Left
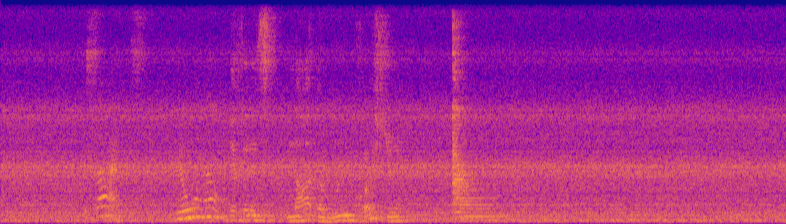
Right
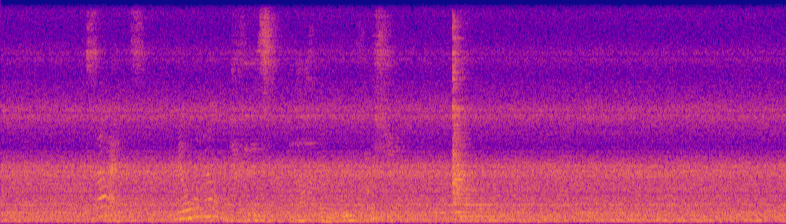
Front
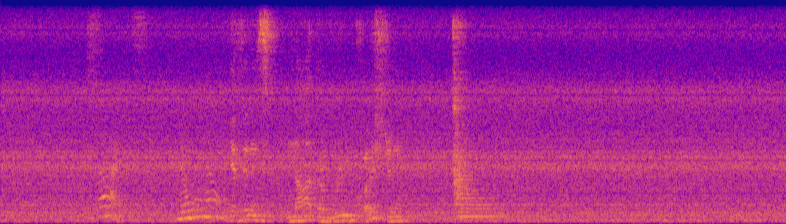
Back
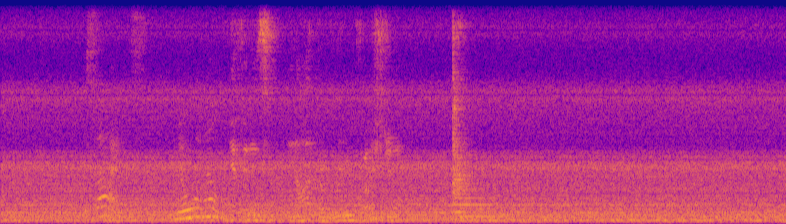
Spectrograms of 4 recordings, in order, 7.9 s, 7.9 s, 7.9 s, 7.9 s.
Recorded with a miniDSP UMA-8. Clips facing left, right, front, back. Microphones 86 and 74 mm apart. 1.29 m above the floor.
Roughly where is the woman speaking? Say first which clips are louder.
Left 1 dB, back 5 dB; behind.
